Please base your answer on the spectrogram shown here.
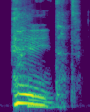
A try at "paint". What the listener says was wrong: No, no, no. Không được là pen, pen. Là paint. Paint.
